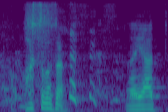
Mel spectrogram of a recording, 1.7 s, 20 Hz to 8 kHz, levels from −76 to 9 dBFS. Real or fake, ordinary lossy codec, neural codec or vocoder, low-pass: real; none; none; 7.2 kHz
